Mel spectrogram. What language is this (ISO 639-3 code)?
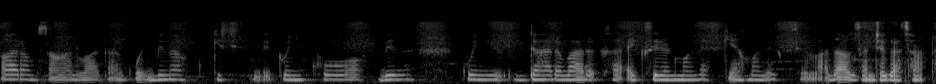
kas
